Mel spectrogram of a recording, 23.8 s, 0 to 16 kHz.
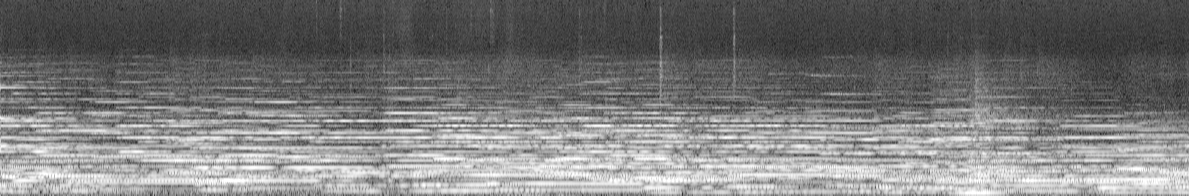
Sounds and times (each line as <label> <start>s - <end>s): Organ concert 0.0s - 23.7s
